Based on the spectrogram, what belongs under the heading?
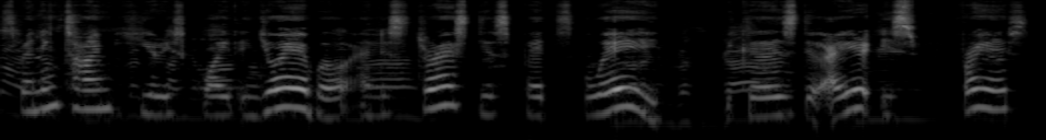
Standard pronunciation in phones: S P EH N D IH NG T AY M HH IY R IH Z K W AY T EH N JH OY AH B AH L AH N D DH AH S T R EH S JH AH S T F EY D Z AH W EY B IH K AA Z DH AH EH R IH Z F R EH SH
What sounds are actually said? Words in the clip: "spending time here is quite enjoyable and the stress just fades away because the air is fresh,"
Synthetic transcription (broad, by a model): S P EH N D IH NG T AY M HH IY R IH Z K W AY T EH N JH OY AH B AH L AH N D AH S T R EH S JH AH S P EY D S AH W EY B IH K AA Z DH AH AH R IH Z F R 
